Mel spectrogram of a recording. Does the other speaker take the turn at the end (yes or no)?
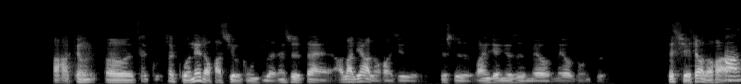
no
